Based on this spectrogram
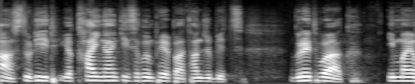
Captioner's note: none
